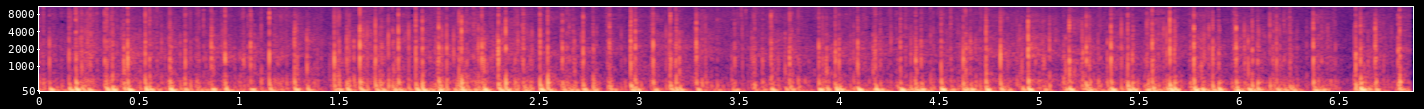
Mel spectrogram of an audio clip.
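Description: A green ball is tapped rapidly and unevenly, making a dense stream of short, dull, low thumps with brief bright clicks on top. Each tap dies away almost instantly, and the tapping runs continuously throughout.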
